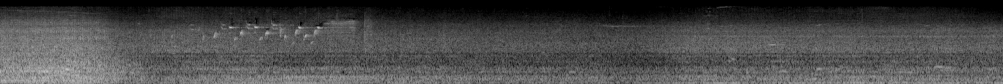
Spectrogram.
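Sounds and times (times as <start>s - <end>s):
street traffic noise: 0.0s - 10.0s
small bird twittering: 1.9s - 3.6s.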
